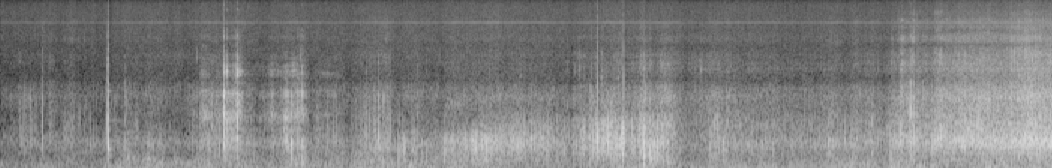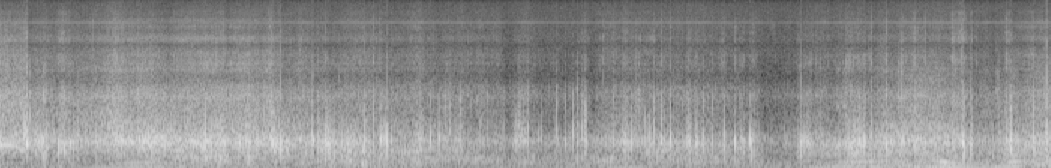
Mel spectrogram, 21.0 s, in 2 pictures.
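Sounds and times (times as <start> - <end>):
tyres crackling on snow: 0.0 - 21.0
water splashing around wheels: 0.0 - 21.0
car engine revving: 8.9 - 21.0.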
